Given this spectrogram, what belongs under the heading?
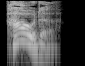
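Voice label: "howdah", British English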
